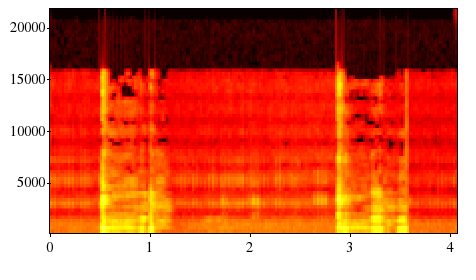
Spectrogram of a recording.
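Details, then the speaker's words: Woman with COPD on oxygen who needs a double lung transplant, also with pulmonary hypertension, doing airway clearance in a vest: two sets of short forced breathy huffs separated by a pause, quiet room; huff coughing. "she doesn't like it when I start doing the huffing she gets a point for it now she's going"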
